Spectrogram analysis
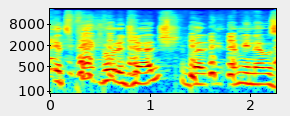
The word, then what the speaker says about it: Buttigieg: Pete Buttigieg. Close. Close. It's Pete Buttigieg, but I mean, that was a good tough try.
